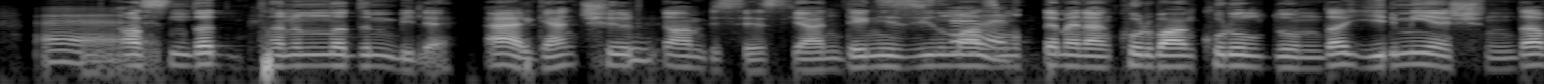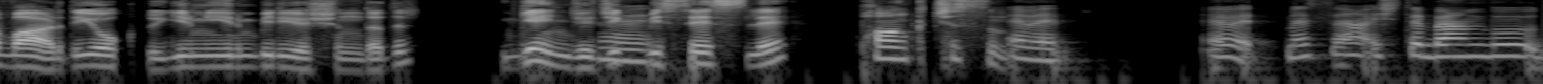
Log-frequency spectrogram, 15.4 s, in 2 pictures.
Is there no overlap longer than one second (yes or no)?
yes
